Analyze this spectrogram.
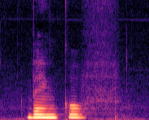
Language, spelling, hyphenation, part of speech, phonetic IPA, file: Czech, venkov, ven‧kov, noun, [ˈvɛŋkof], Cs-venkov.ogg
- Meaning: country (rural area)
